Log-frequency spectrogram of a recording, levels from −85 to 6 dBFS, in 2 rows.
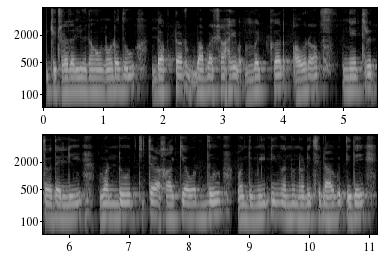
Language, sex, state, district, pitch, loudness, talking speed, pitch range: Kannada, male, Karnataka, Dakshina Kannada, 125 Hz, -32 LUFS, 95 wpm, 120-130 Hz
